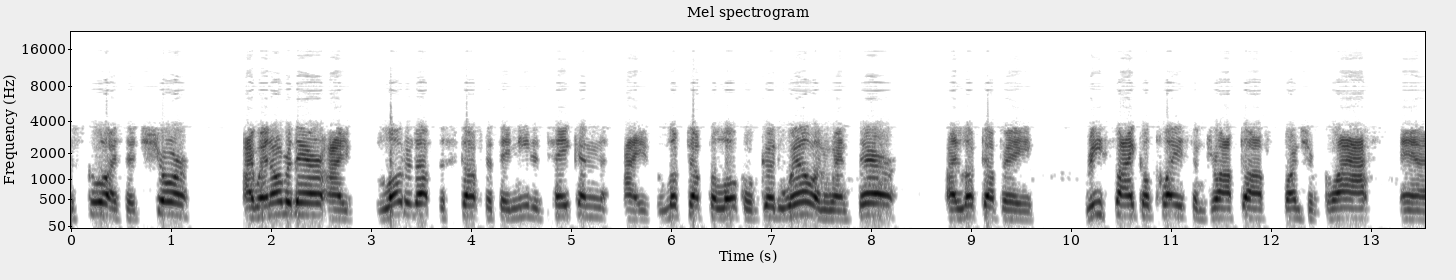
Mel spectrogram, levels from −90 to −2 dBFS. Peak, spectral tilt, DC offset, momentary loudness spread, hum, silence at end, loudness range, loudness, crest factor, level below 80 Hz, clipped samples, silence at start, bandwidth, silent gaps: -2 dBFS; -5.5 dB/octave; under 0.1%; 11 LU; none; 0 s; 3 LU; -17 LUFS; 16 dB; -72 dBFS; under 0.1%; 0.15 s; 4 kHz; 1.21-1.27 s, 1.38-1.70 s, 2.85-3.04 s, 5.41-5.51 s, 5.79-5.84 s, 8.33-8.73 s, 9.63-9.78 s, 10.07-10.12 s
